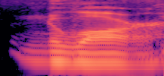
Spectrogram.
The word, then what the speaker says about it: Noir: Is that how you say it? – Noir. – Noir.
